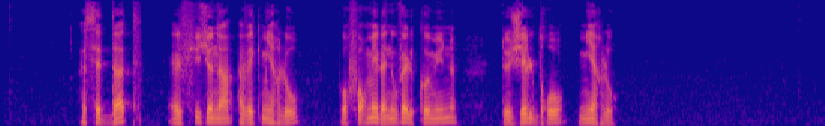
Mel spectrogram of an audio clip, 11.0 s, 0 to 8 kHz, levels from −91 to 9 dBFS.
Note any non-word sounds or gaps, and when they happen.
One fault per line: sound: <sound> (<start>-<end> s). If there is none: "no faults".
no faults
